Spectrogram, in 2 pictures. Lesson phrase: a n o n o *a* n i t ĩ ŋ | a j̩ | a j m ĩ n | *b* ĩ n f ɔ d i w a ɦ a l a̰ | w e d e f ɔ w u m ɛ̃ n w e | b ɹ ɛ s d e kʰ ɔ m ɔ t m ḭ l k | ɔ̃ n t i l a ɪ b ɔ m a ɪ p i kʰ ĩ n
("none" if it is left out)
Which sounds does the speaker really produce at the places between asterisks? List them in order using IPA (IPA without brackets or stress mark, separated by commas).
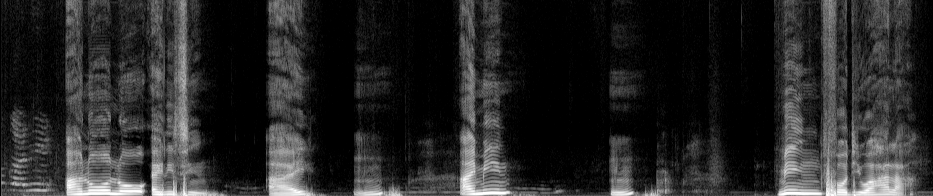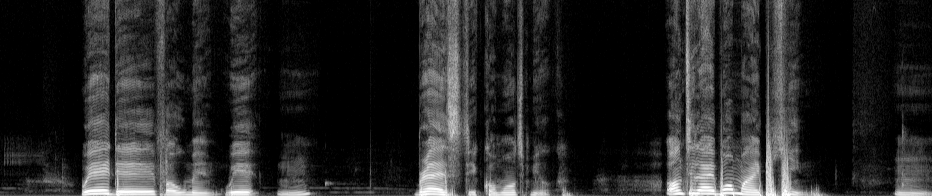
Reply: ɛ, m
